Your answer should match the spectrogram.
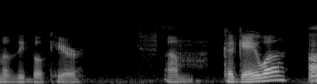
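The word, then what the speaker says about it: Cogewea: And how do you pronounce the name of the book here? Kagewa? Katsuya.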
